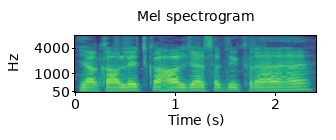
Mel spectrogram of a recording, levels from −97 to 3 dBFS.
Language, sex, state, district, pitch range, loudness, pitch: Hindi, female, Chhattisgarh, Raipur, 140-145 Hz, -16 LUFS, 145 Hz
